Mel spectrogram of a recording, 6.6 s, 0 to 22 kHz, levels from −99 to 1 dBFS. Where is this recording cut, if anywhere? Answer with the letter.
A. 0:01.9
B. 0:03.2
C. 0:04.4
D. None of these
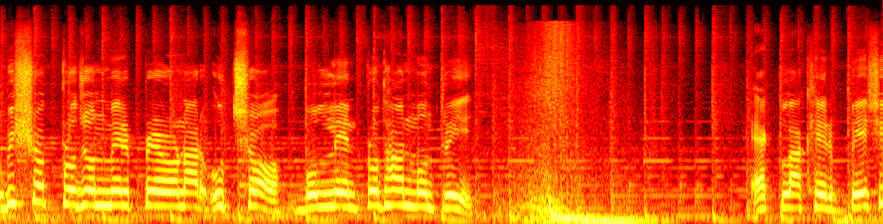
D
